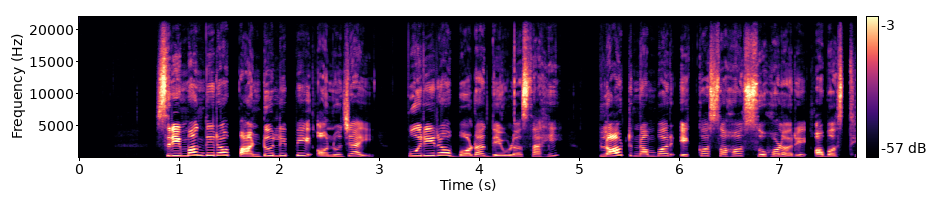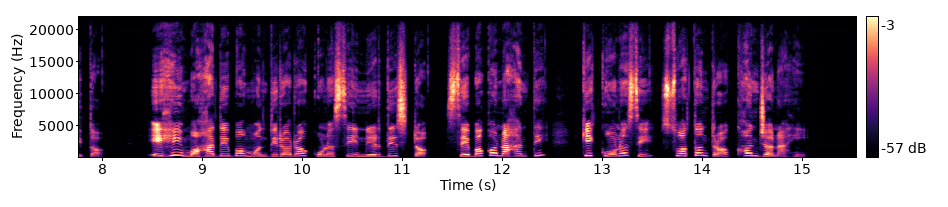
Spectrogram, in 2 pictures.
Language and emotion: Odia, neutral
